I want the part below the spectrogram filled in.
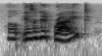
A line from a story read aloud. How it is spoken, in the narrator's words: she asked eagerly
